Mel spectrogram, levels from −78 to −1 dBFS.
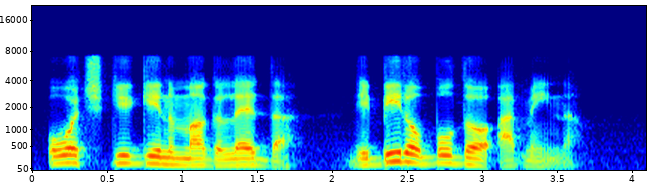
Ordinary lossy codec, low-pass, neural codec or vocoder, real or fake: MP3, 64 kbps; 7.2 kHz; codec, 16 kHz, 0.2 kbps, FocalCodec; fake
